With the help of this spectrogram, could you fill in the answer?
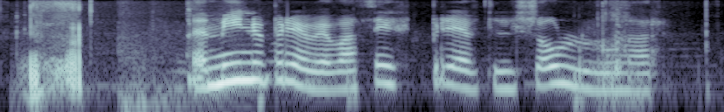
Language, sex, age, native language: Icelandic, male, 11, Icelandic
